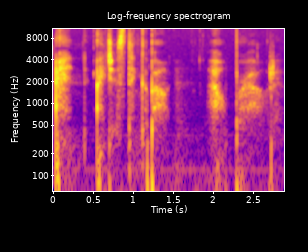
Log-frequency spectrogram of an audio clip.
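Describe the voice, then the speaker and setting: A woman's voice: measured pace, bright, forceful tone. Whispering young woman, chatty ASMR. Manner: chatty, swears casually, says "like" often; whispers the whole time. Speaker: ASMR vlogger. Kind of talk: whispered ASMR makeup chat. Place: her apartment.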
